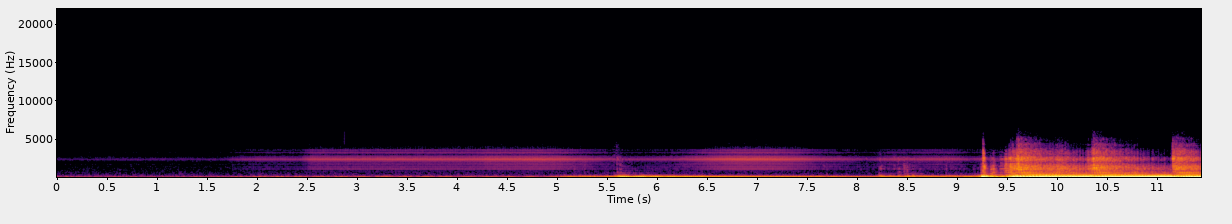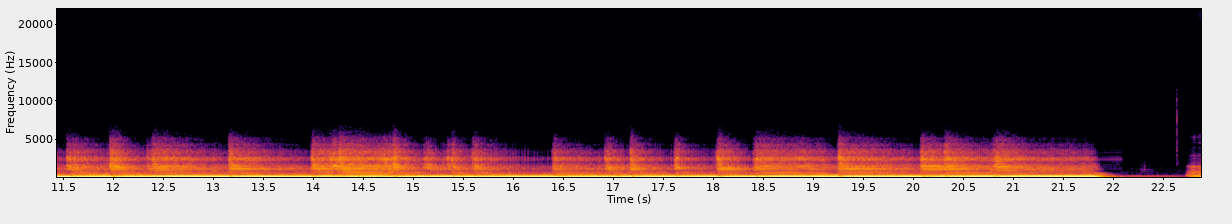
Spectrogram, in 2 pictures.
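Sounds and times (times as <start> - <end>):
low hum: 0.0 - 22.7
electric guitar through pedal with classic distortion tone playing chunky riffs: 4.5 - 22.2.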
